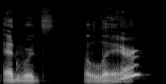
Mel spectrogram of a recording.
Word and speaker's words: Edwards-Helaire: But it is Clyde Edwards-Helaire? – Correct.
